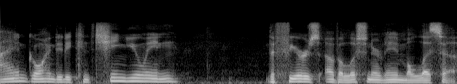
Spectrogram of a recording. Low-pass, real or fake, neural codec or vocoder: 7.2 kHz; fake; codec, 16 kHz, 0.8 kbps, ZipCodec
